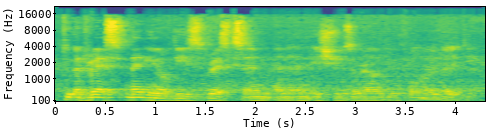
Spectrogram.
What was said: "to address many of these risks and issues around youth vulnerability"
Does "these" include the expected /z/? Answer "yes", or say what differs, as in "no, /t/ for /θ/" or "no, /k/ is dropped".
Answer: yes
